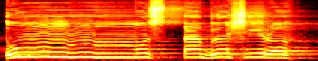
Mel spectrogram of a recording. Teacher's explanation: Dhahikatum duma tanwin pada huruf ta marbuta di sini. Siap masuk ke huruf mim ditekan sama 3 harokat.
